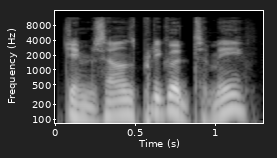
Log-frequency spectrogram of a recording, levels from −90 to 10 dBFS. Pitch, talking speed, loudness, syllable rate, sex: 115 Hz, 275 wpm, -17 LUFS, 6.2 syllables/s, male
